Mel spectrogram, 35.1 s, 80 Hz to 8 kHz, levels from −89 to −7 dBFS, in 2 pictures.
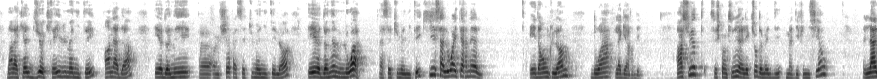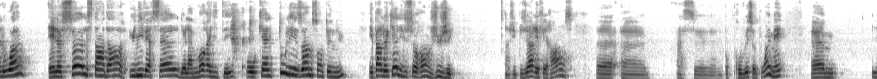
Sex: male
